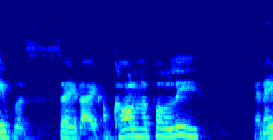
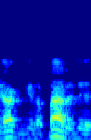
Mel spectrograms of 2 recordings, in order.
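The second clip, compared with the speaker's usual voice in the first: ordinary talk, nothing marked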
